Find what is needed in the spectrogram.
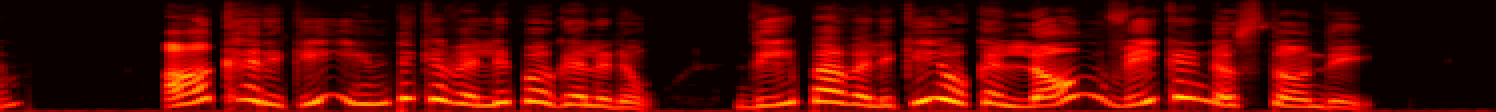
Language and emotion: Telugu, happy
